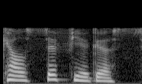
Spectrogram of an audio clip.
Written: calcifugous

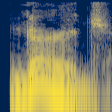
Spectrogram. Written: gurge

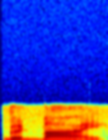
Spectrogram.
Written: goodbye

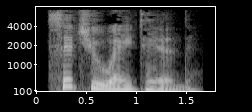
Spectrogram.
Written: situated

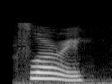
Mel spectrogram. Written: fluori

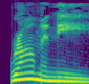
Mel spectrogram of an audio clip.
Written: romani

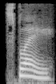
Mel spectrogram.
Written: splay

